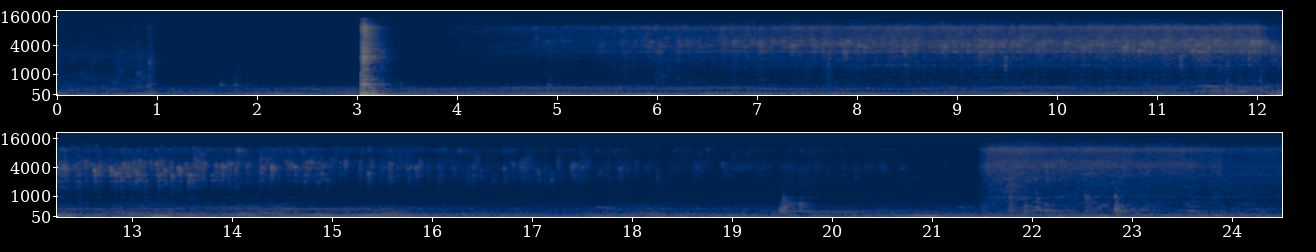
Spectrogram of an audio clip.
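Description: Ground spice paste frying in a wok, a steady sizzle that builds and then slowly eases. A single sharp knock about three seconds in is the loudest sound.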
